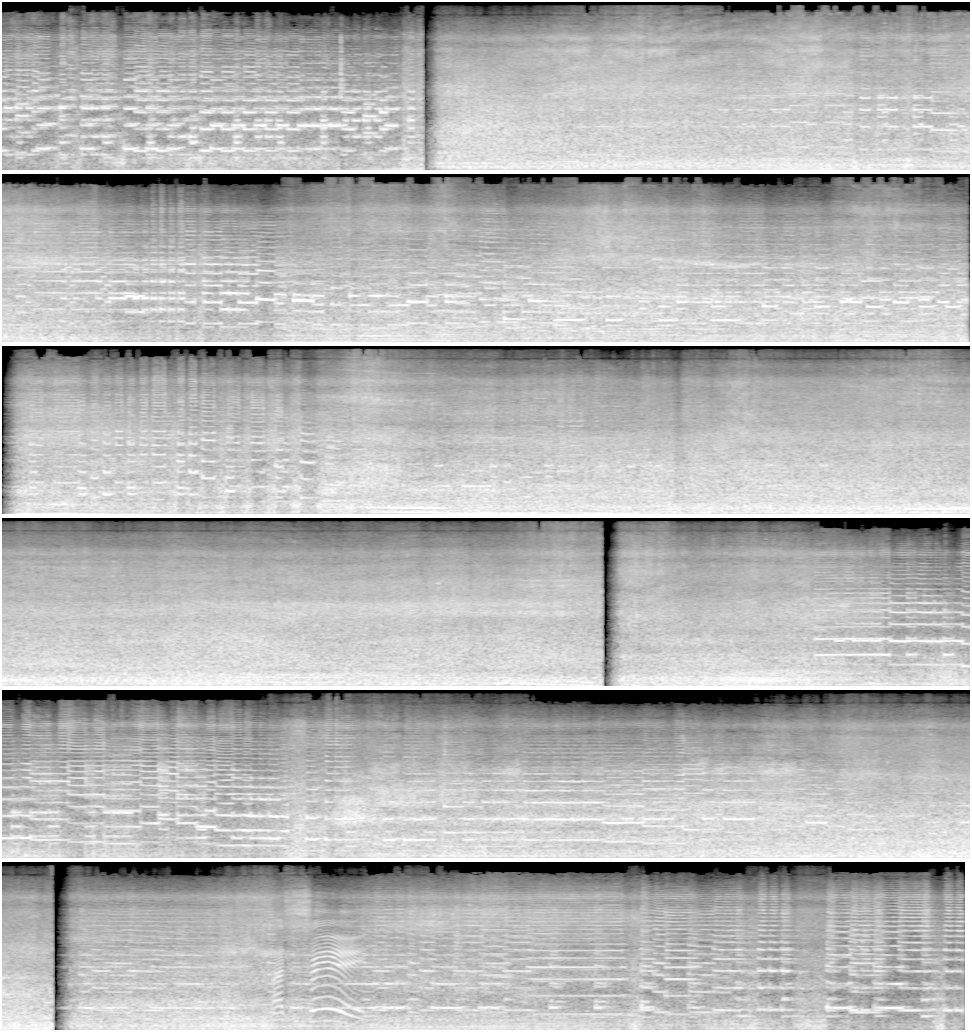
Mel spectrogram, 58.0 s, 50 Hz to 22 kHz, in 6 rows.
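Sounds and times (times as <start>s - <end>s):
multi-tone bus horn tunes: 0.0s - 4.4s, 7.1s - 26.1s, 37.0s - 58.0s
bus engine rumble: 0.0s - 58.0s
traffic rumble: 0.0s - 58.0s.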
